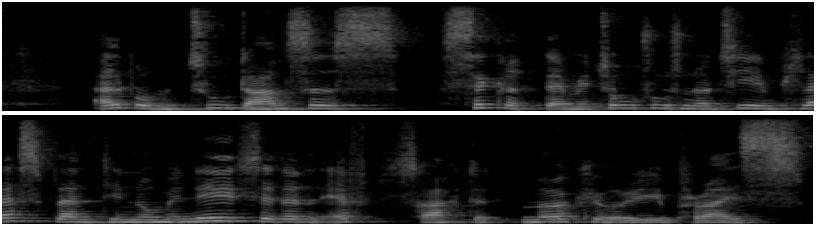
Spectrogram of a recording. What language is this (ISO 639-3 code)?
dan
